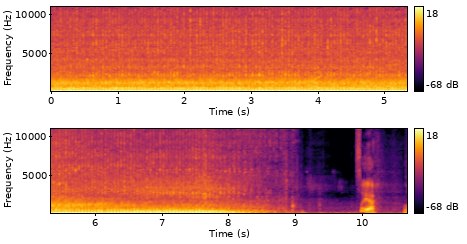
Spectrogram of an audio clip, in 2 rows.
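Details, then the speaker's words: Troy-Bilt rear-wheel-drive mower with Briggs & Stratton Professional engine, after ultrasonic carb clean, running low on fuel after about 5 minutes: smooth, steady single-cylinder drone with even beat, no misses, then winds down and stops; engine healthy. "It's going to run out of fuel in the next couple minutes, so it's going to chug chug chug and then basically die out."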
